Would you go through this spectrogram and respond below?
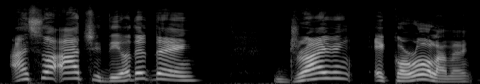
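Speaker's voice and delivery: animated put-on accent, leaping in pitch and volume; brash comic character. Character raving about Annie's brother, brash and animated. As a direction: rave like an excitable, accented loudmouth.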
